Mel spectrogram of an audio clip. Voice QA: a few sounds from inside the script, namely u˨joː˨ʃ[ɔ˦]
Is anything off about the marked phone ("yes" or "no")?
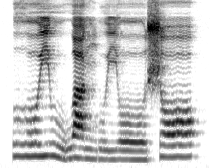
no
